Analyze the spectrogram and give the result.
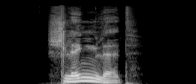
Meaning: second-person plural subjunctive I of schlängeln
- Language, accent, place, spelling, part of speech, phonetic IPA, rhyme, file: German, Germany, Berlin, schlänglet, verb, [ˈʃlɛŋlət], -ɛŋlət, De-schlänglet.ogg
